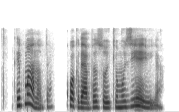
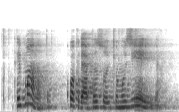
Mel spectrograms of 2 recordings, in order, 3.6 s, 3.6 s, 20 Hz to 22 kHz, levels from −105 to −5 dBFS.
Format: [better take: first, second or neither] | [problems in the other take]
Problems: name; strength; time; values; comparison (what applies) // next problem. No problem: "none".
first | room echo; dies away in 0.6 s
